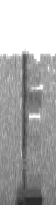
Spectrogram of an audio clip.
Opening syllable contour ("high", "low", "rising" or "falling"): low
